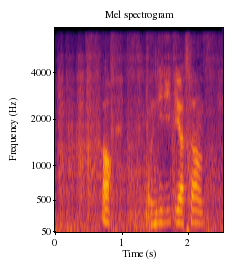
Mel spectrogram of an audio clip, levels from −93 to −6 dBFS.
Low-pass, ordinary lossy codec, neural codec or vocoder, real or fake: 7.2 kHz; none; codec, 16 kHz in and 24 kHz out, 0.8 kbps, FocalCodec, streaming, 65536 codes; fake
